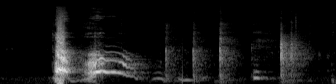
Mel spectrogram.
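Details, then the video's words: Scottish Terrier asking for dinner: one sharp loud bark, then a drawn-out wavering whine-howl with bending harmonics, trailing into a few short, soft grunting yips, while a person asks what it wants. "Scottish terrier asking for dinner"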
